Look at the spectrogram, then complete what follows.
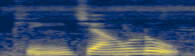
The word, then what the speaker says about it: Pingjiang Lu: Today I'm walking along the Pingjiang Road, Pingjiang Lu, one of the most famous old streets in Suzhou.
